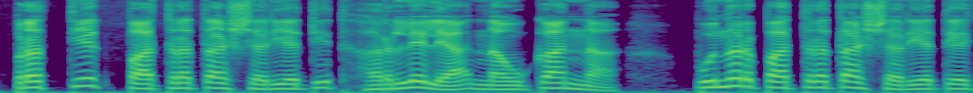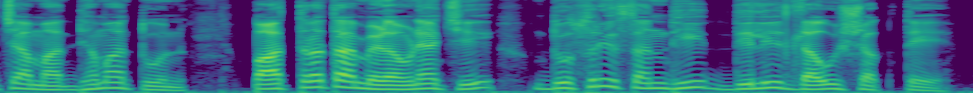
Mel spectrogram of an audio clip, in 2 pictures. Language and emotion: Marathi, neutral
